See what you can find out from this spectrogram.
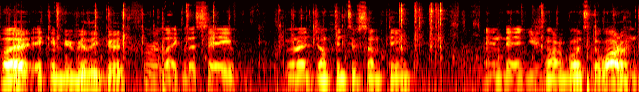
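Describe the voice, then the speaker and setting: With lively intonation and a moderate pace, a man talks while music plays in the background. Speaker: gaming tutorial creator. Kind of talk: tutorial. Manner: halting, stuttering; casual, slangy.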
